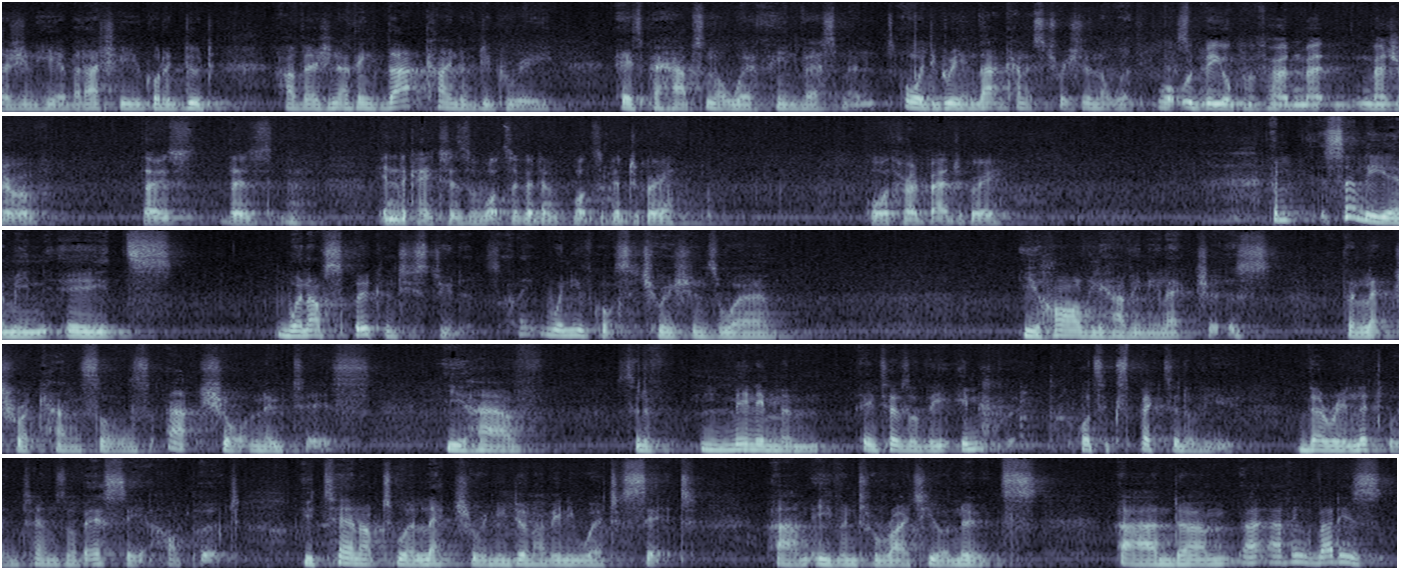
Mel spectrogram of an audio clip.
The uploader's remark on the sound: live at Wonkfest18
